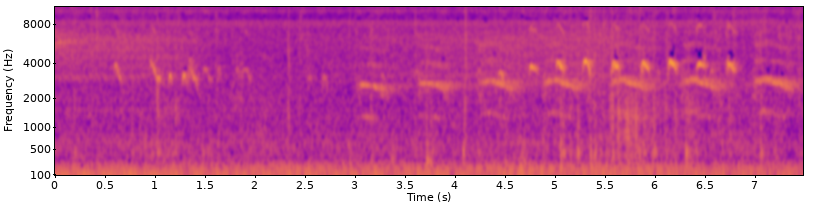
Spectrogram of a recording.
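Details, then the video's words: Penciled Call ducklings on a farm giving thin, high peeps, several short rising and falling whistled notes in a loose cluster toward the end, over a steady low mechanical hum. "Penciled Call Ducklings"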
